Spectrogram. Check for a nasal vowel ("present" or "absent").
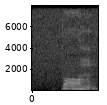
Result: absent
